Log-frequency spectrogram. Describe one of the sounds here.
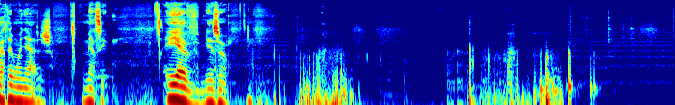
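A man speaks calmly into a microphone in a quiet echoing room.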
